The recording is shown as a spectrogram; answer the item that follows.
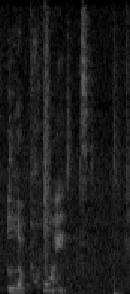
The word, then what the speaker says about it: LaPointe: Next up, we have pronounced lapointe, and lapointe is doing its thing this season.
